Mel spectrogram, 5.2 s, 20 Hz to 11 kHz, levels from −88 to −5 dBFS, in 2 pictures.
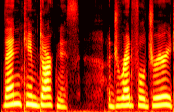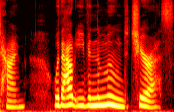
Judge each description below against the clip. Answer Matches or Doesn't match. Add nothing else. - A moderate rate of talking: Matches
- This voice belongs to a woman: Matches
